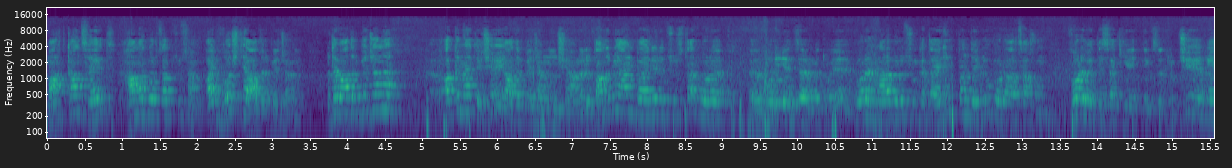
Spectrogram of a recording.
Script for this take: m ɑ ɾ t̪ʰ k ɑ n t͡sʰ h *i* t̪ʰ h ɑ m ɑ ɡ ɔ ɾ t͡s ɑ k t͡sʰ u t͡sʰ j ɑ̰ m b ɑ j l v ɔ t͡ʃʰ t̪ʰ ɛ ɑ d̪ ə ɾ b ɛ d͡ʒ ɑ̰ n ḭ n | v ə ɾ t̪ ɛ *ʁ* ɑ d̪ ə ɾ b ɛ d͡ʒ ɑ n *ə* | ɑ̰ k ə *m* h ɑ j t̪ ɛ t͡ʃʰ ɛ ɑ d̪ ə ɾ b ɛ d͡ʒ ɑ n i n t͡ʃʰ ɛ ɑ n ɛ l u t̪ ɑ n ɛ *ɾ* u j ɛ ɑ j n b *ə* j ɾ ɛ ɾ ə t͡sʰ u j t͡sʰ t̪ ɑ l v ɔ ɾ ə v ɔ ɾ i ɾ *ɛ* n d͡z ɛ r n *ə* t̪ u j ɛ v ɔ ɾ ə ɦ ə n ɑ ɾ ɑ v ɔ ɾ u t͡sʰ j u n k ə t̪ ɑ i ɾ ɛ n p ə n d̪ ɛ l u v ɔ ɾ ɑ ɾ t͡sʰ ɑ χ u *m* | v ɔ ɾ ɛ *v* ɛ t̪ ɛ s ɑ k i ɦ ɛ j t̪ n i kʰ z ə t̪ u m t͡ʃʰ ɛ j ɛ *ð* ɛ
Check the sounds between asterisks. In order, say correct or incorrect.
incorrect: ɛ, incorrect: v, correct, incorrect: n, incorrect: l, incorrect: ɑ, correct, correct, correct, correct, incorrect: ʁ

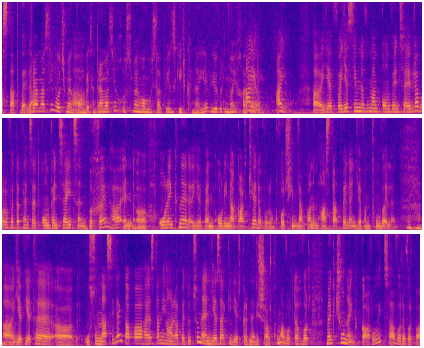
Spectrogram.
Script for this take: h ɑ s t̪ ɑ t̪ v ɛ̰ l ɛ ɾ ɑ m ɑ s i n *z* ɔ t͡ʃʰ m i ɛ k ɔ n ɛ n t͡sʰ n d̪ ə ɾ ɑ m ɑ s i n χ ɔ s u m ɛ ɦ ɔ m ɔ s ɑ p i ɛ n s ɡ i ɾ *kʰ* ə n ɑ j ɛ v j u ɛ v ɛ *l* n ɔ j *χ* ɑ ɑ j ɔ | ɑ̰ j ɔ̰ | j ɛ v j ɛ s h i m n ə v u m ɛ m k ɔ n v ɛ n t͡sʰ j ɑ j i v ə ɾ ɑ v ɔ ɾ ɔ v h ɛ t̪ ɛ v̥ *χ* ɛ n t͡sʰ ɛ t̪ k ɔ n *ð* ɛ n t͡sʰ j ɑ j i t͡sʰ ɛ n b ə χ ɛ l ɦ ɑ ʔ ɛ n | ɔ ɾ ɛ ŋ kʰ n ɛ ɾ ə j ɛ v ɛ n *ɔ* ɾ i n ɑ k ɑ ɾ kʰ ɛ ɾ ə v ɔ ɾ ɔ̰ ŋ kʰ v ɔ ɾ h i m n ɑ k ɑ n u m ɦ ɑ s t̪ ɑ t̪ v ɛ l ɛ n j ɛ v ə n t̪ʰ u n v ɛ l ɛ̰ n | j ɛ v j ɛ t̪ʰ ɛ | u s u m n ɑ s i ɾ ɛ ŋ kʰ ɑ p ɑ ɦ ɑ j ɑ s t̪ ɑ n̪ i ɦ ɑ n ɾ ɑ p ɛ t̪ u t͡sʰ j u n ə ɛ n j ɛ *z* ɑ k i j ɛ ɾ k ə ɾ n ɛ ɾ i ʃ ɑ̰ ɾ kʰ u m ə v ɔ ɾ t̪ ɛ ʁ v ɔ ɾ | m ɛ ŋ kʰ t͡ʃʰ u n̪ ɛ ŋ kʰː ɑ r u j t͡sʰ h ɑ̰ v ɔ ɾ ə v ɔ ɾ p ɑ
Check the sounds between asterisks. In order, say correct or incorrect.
incorrect: v, correct, correct, correct, incorrect: h, incorrect: v, correct, correct

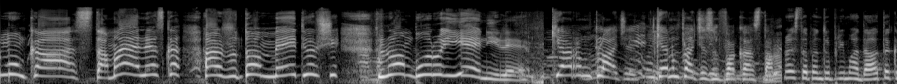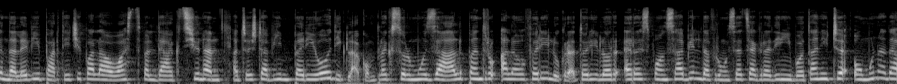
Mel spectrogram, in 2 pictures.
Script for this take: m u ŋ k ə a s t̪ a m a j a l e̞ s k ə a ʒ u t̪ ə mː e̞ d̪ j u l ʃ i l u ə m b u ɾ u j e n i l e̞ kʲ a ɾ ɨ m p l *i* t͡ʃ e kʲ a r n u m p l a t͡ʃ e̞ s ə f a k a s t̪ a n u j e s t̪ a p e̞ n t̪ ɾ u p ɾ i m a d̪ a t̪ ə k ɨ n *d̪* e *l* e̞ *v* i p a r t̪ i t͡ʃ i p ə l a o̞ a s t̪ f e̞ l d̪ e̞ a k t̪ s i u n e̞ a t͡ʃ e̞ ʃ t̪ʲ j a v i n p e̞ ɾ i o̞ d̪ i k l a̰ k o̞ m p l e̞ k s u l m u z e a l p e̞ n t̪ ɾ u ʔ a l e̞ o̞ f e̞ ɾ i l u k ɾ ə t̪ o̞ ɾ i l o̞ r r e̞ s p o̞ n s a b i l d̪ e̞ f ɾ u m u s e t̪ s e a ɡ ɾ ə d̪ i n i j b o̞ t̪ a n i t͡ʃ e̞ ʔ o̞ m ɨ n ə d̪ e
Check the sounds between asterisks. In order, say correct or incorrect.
incorrect: a, correct, correct, correct

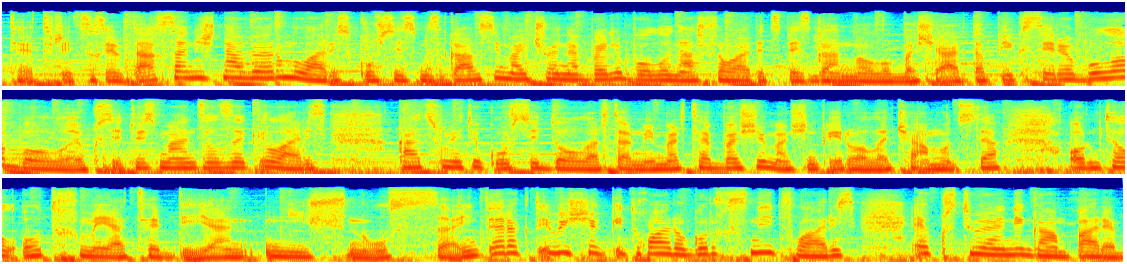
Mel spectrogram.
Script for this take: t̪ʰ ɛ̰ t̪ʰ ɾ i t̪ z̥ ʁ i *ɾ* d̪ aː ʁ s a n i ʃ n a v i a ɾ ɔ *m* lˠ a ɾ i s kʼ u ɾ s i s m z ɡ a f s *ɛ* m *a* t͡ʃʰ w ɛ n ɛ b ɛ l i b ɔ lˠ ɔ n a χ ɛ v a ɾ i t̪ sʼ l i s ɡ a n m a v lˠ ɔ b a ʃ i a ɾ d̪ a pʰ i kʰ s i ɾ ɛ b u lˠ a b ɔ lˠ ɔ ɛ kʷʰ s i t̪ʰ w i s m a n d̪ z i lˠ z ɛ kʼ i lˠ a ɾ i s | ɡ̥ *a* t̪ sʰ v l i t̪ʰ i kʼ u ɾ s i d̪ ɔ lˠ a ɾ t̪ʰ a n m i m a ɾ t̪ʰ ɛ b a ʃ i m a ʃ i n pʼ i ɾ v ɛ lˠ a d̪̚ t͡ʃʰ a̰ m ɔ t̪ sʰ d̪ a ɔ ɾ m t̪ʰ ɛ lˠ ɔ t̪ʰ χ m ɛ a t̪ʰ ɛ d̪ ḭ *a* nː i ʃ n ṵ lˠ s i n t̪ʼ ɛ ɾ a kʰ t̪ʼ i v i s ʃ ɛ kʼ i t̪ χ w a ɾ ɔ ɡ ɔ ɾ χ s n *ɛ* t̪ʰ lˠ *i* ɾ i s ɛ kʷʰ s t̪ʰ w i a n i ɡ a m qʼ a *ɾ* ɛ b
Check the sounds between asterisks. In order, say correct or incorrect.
correct, correct, incorrect: i, correct, correct, correct, incorrect: i, incorrect: a, correct

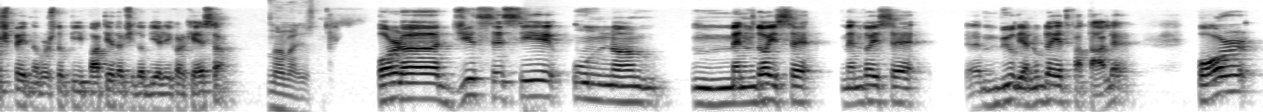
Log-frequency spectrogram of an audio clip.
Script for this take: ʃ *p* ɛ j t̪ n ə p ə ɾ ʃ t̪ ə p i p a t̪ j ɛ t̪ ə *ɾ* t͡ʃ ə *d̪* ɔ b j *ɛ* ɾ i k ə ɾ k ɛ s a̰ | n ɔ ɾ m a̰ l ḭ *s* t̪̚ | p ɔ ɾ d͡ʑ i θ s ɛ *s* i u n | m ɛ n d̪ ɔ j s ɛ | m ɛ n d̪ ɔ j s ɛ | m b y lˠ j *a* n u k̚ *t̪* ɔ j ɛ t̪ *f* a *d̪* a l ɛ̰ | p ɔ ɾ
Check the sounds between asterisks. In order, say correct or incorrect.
correct, correct, correct, correct, incorrect: ʃ, correct, correct, incorrect: d̪, correct, incorrect: t̪

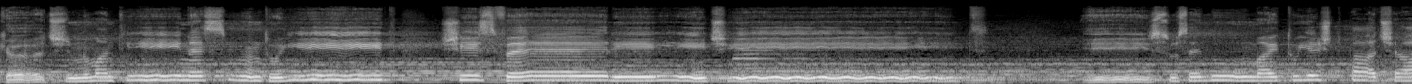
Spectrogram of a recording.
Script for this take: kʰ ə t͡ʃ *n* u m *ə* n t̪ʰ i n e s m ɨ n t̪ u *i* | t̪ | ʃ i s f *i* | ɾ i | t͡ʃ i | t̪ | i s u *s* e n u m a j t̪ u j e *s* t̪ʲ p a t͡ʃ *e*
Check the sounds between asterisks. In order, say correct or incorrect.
correct, incorrect: a, correct, incorrect: e, correct, incorrect: ʃ, incorrect: a

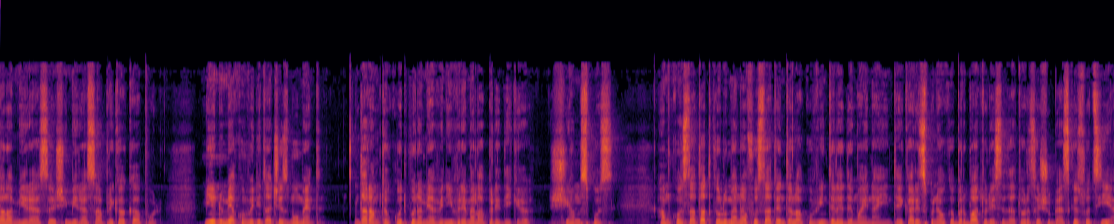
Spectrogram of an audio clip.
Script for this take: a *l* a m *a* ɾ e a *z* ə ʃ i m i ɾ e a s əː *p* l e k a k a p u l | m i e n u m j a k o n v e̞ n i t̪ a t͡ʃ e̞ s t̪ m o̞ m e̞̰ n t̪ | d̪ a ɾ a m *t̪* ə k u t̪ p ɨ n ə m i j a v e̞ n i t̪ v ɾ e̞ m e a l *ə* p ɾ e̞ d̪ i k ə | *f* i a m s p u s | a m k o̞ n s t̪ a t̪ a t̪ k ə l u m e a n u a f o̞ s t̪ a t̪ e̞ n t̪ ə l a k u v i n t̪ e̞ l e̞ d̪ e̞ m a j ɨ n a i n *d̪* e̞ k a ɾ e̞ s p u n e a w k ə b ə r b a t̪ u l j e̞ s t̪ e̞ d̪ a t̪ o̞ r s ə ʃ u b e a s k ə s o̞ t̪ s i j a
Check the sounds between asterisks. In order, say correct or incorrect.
correct, incorrect: i, incorrect: s, correct, correct, incorrect: a, incorrect: ʃ, incorrect: t̪

